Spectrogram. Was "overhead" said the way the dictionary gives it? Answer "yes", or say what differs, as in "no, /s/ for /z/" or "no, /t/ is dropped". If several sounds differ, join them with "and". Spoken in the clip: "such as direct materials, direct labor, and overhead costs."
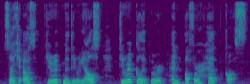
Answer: no, /f/ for /v/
